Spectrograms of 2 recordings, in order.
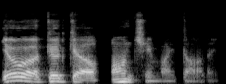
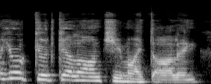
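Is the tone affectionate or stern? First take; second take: stern; affectionate. First: It is said in a stern, warning tone. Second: It is said in a warm, affectionate tone.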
